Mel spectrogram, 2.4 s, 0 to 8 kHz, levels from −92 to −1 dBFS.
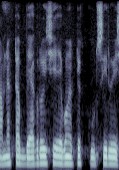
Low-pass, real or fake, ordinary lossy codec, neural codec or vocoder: none; real; none; none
